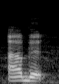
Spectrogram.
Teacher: اب یہاں پر دیکھیے با یہ حروف قلقلہ میں سے ہے اور با کے اوپر جزم ہے تو اس میں قلقلہ ہوگا۔ جیسے اب، یہ آواز با کی آواز جو ہے با میں آواز ٹکرا رہی ہے، اسی کو قلقلہ بولتے ہیں۔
